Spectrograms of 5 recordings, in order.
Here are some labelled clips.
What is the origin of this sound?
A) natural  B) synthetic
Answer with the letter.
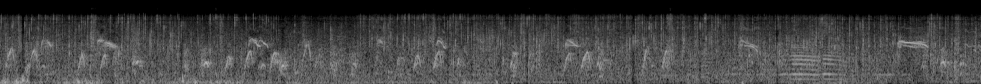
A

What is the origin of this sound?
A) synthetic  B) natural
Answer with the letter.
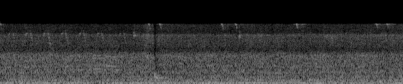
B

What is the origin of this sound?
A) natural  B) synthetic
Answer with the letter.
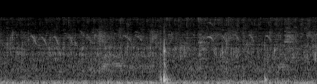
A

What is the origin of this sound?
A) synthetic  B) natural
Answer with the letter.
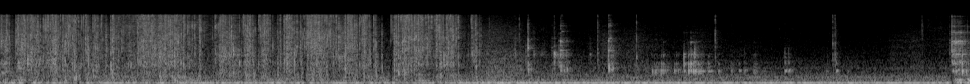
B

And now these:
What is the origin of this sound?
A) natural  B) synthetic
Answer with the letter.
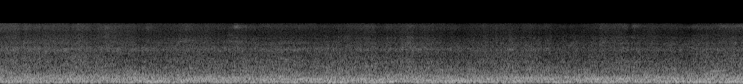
B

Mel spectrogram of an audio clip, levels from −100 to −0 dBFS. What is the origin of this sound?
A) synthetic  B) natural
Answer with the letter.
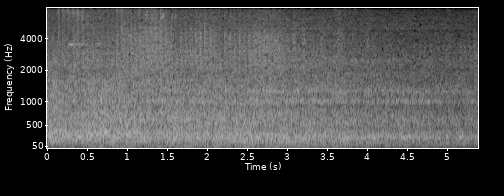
B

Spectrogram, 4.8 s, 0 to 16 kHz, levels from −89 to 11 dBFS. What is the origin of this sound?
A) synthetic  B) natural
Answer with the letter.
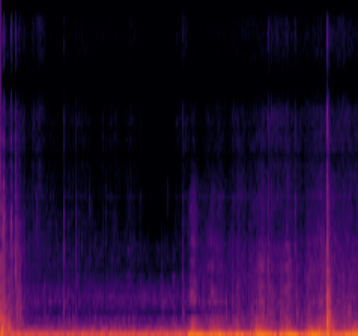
A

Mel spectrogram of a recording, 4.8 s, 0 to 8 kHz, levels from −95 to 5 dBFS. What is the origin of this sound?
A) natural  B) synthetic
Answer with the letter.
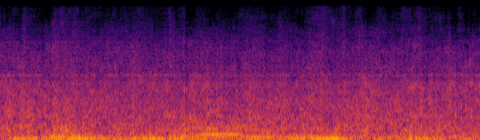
B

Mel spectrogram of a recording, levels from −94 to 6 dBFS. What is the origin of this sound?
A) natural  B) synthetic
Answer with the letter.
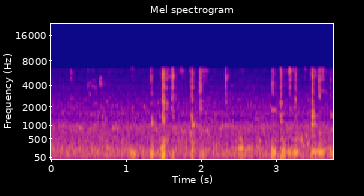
B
